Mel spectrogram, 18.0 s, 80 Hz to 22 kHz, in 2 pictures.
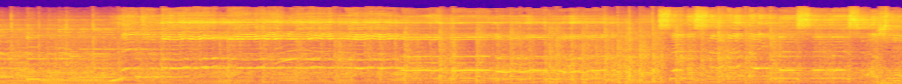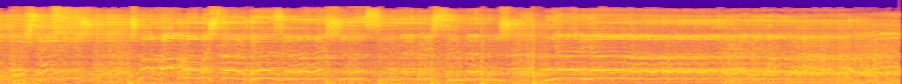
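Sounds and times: electronic keyboard accompaniment: 0.0 - 18.0
woman singing into a microphone: 1.0 - 18.0.

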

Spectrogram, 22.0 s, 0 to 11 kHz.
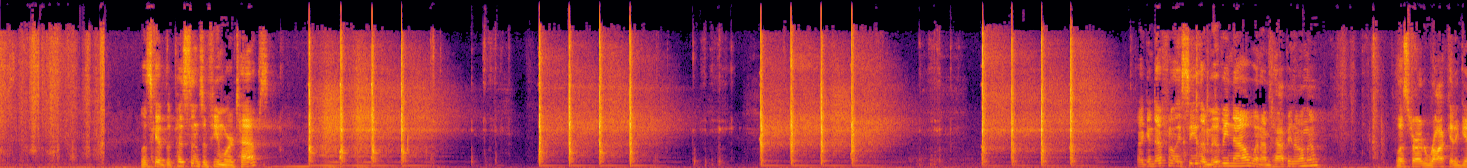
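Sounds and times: hammer tapping wooden block: 8.1 - 10.0, 11.4 - 13.4, 14.7 - 16.6.

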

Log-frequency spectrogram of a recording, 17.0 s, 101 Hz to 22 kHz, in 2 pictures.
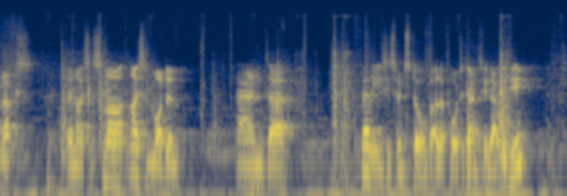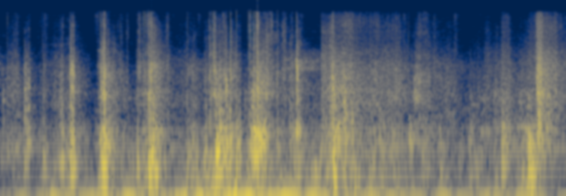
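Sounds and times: plastic wrapping crackling: 8.5 - 17.0
cardboard flaps scraping: 8.6 - 17.0.

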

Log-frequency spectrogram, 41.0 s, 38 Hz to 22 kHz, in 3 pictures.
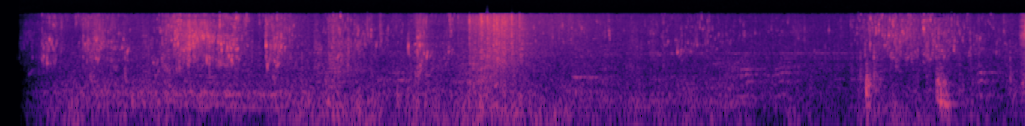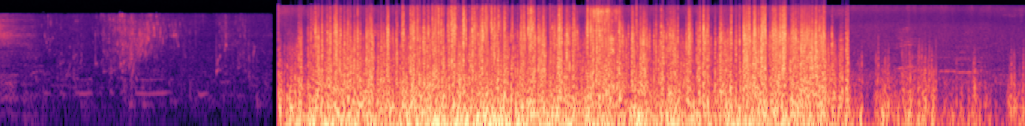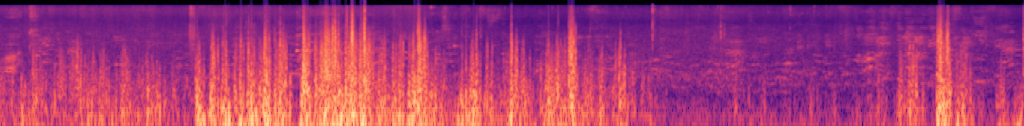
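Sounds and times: strong wind buffeting microphone: 17.4 - 40.9.

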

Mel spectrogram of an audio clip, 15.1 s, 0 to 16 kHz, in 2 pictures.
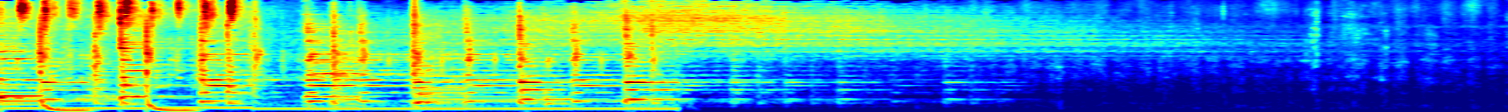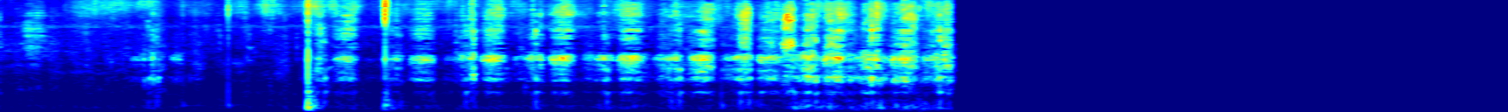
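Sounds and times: dog panting quickly: 4.8 - 12.3.

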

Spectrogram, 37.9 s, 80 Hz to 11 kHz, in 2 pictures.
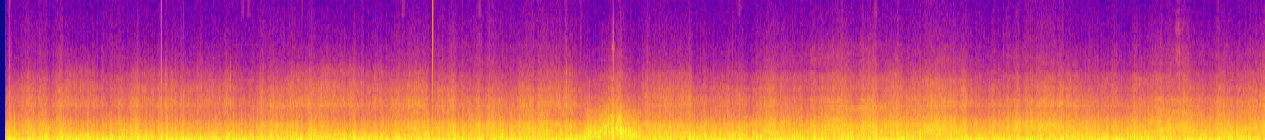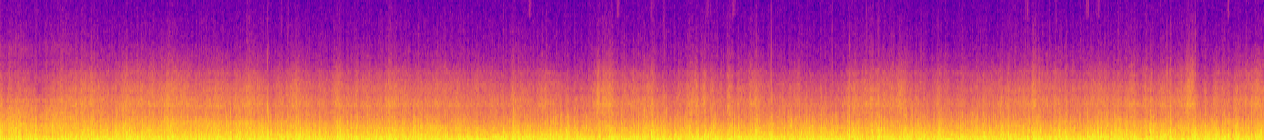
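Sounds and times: wind buffeting microphone: 0.0 - 37.9
road and traffic noise: 3.0 - 32.6.

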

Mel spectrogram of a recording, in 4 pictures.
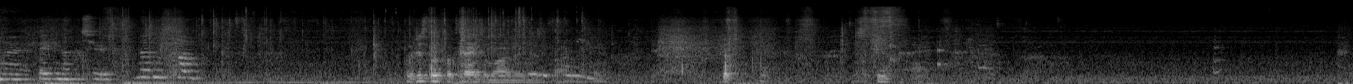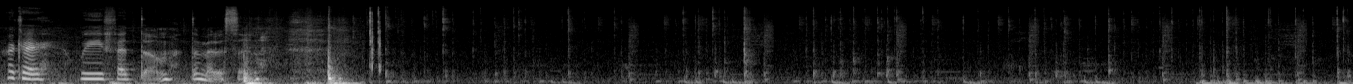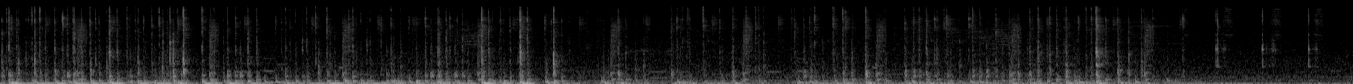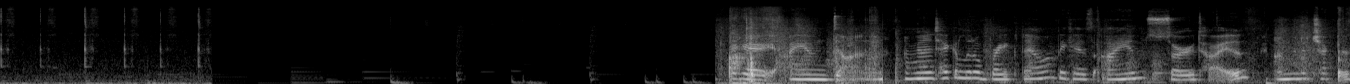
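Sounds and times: laptop keyboard typing: 17.2 - 42.7.

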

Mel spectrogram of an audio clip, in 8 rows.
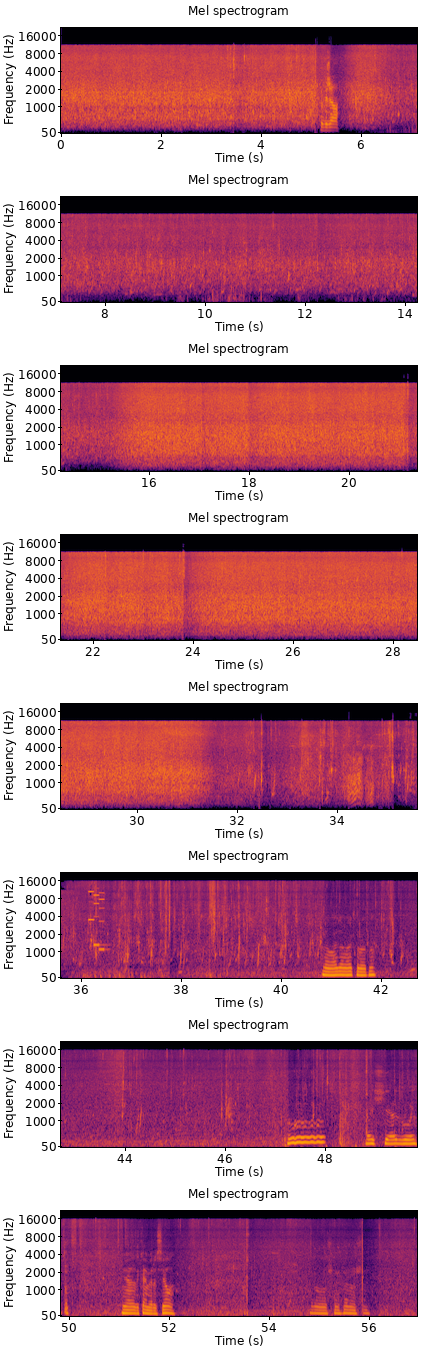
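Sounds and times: stream rushing over stones: 0.0 - 56.9.

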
